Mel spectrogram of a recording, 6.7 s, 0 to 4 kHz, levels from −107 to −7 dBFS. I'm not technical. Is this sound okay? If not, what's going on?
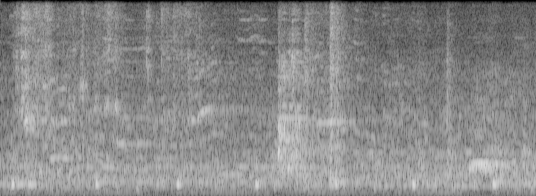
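No. Just after the one-second mark, from about 1.04 to 1.09 s, the sound briefly hangs, with a tiny smear or flutter where it should move on. This is a short stall from a late packet. A piece of audio arrived late, so the playback stretched the previous bit for about 18 ms to cover the gap, then carried on. Nothing is lost, but everything after plays slightly later. The phone-style call path also removes everything above 4 kHz.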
